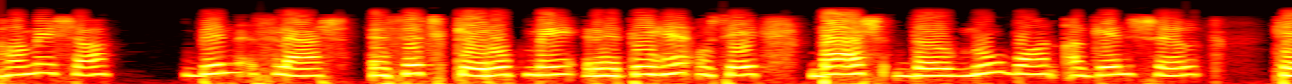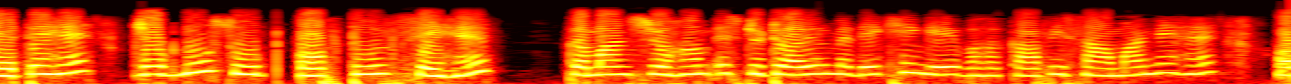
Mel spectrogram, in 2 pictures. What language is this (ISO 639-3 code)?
hin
